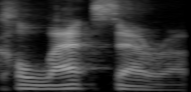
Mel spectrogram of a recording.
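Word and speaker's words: Collet-Serra: it the same and I've learned he does pronounce his last name Colette Sarah so like the last name part is Colette Sarah but but the but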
